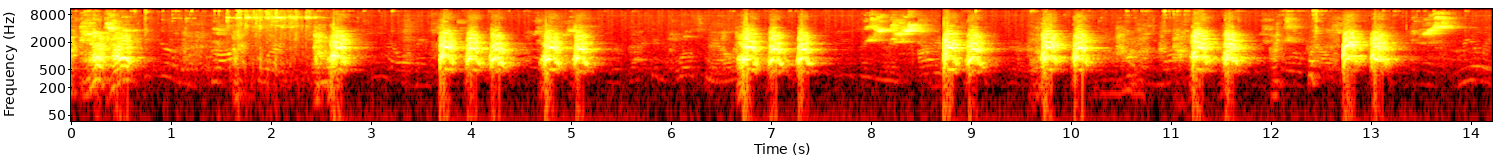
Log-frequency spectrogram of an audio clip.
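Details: Sunday-morning play between dogs Moe and Porter brings clusters of loud, sharp barks, mostly in pairs and triplets, separated by brief quiet gaps, with a thin high whine early on and light scuffling throughout.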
